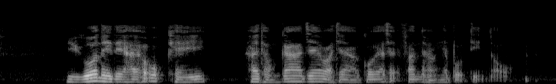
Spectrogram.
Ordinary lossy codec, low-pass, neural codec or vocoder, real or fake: MP3, 32 kbps; 7.2 kHz; none; real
